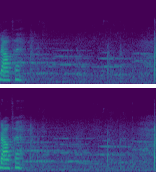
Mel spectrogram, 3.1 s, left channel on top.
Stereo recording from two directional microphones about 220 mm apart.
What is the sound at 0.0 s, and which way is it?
Speech, 35° right (ahead or behind).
